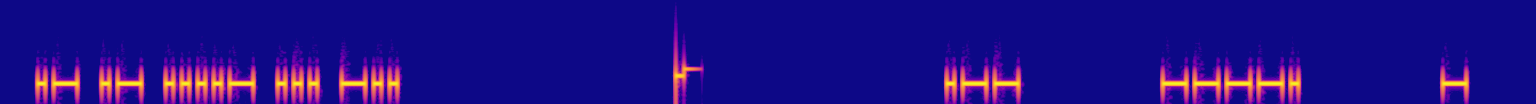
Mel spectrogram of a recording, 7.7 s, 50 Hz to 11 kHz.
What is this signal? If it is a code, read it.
Morse code, heard as a keyed tone, about 30 wpm, spaced as for 18 wpm, 700 Hz. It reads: AA4SD W9T
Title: USA Call Signs - 5 Characters - 6x Character Spacing - 30wpm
